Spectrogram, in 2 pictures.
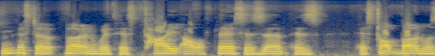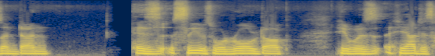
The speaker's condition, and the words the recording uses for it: Stuttering. That, like, I'm not a fluent speaker.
